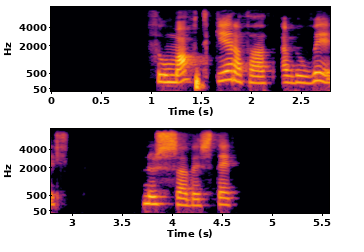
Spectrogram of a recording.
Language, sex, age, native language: Icelandic, female, 20-29, Icelandic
